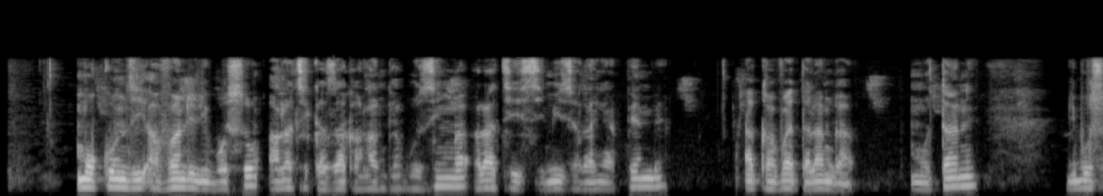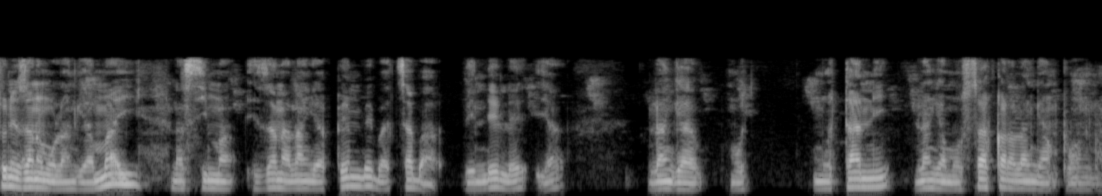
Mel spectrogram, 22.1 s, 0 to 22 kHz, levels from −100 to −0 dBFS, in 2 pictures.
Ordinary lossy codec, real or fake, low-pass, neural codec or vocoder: AAC, 48 kbps; real; 7.2 kHz; none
